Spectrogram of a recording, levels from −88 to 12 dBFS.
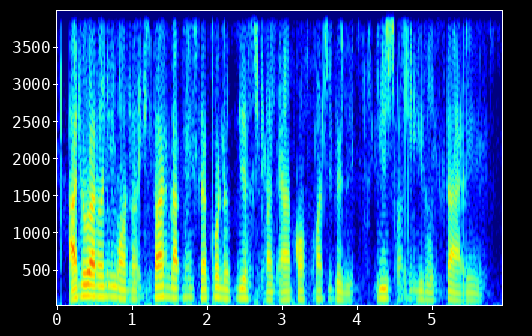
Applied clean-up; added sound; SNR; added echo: neural separator model SepFormer WHAMR!.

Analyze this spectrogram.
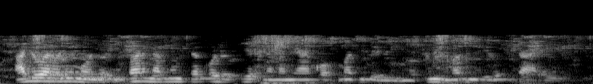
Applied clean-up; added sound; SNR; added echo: classical method WPE with log-MMSE.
